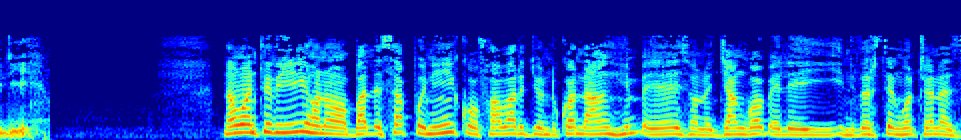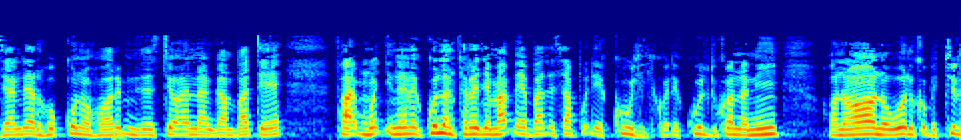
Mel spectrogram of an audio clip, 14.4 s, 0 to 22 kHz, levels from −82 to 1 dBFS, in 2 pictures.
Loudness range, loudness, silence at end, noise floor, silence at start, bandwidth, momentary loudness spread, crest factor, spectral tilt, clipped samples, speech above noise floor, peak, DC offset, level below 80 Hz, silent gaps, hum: 3 LU; -20 LUFS; 0 s; -64 dBFS; 0 s; 8 kHz; 9 LU; 18 dB; -6.5 dB/octave; under 0.1%; 44 dB; -2 dBFS; under 0.1%; -60 dBFS; none; none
